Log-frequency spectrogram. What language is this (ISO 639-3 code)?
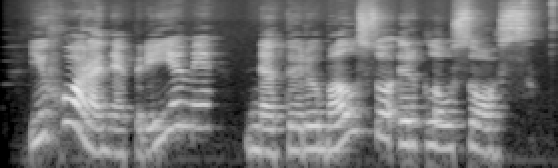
lit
